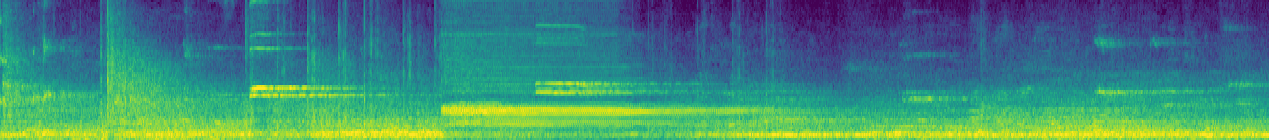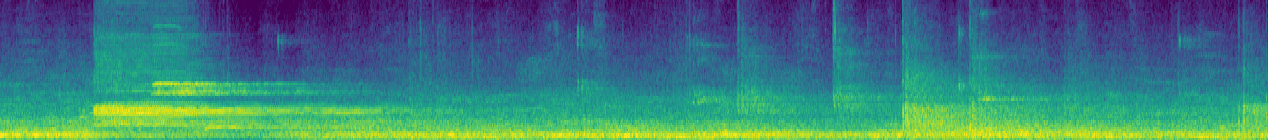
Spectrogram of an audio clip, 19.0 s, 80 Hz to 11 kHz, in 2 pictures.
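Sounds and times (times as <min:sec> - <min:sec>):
scoreboard buzzer: 0:03.3 - 0:05.4, 0:10.2 - 0:11.8.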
